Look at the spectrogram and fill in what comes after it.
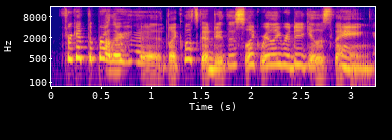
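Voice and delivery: tempting devilish half-whisper. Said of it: "the devil constantly whispering in your ear".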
